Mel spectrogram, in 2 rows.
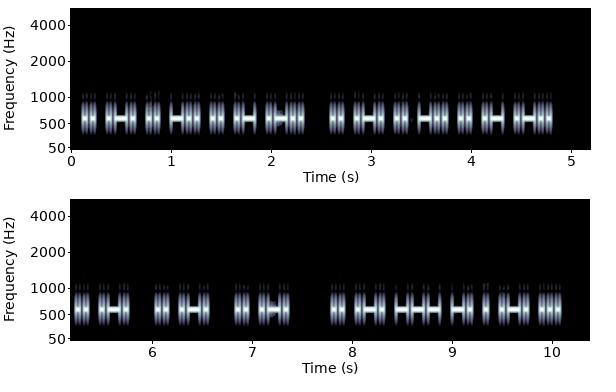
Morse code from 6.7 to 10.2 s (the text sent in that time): IR IRONERS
